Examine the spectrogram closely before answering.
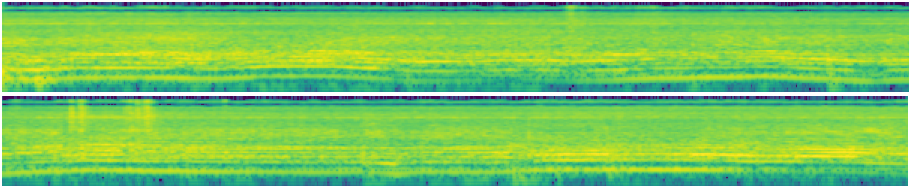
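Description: Upright vacuum cleaner running on carpet, a steady motor whine with its pitch swaying up and down as the head is pushed back and forth. Two short clicks a little past halfway.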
